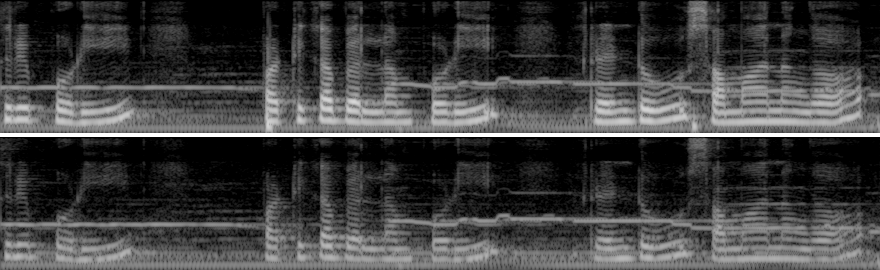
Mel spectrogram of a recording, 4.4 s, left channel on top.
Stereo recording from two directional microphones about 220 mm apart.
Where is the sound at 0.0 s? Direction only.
30° left (ahead or behind).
